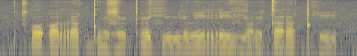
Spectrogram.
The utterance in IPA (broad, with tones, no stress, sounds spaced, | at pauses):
t͡sʼ o˦ ʔ ɔ˨ r ʌ˨ ɡ͡ǃ ø˨ z ø˨ kʼ ø˦ fʲ ə˨ mʲ ø˨ l i˦ r i˦ vʲ ɔ˨ ɾ ʏ˦ t ʌ˦ ɾ ʌ˨ ǃʰ i˨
